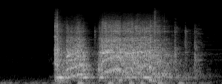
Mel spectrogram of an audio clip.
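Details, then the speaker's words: Poulan Pro zero-turn mower, battery about 12.4 V, after a blown fuse, safety switches engaged: starter churns about a second and a half and the engine turns over but doesn't catch. "all right we're turning over we're making progress"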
